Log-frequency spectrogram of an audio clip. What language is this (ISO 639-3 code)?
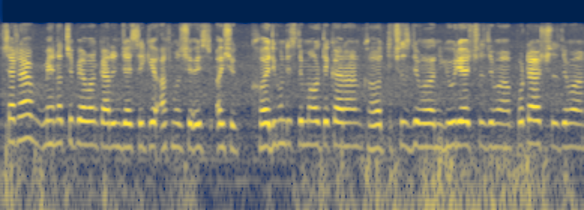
kas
